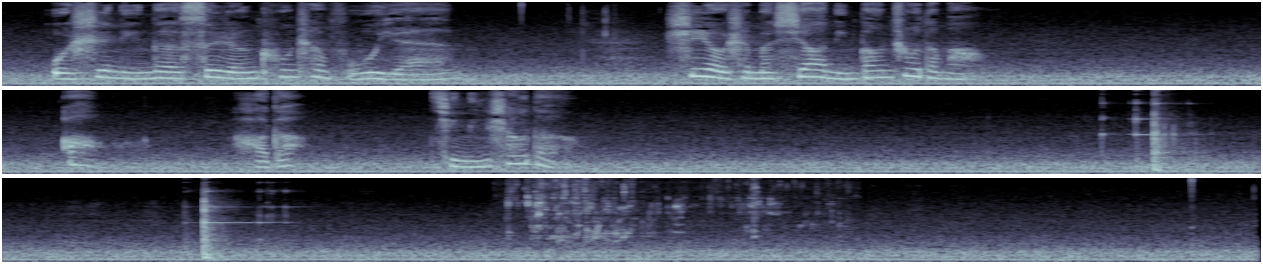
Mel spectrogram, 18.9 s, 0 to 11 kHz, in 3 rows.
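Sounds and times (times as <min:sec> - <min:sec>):
steady low cabin-like hum: 0:00.0 - 0:18.8
speech: 0:00.3 - 0:02.4, 0:03.4 - 0:05.0, 0:06.6 - 0:06.8, 0:07.6 - 0:07.9, 0:08.5 - 0:09.2
fizzing crackle: 0:15.1 - 0:16.9
ice cubes dropped into a glass clinking: 0:15.2 - 0:16.6.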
